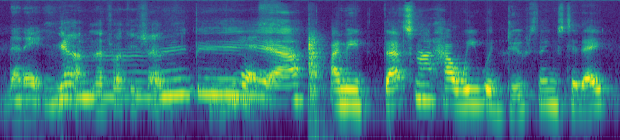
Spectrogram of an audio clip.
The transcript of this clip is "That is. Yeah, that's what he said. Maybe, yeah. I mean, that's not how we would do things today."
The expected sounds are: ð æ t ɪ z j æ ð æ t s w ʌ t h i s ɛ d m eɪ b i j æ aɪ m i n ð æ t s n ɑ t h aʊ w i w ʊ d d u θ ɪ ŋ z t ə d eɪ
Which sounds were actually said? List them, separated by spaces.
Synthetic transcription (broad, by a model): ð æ t ɪ z j æ ð æ t s w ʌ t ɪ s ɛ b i i j æ aɪ m i n ð æ t s n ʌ t h aʊ w i w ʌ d d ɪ θ ɪ ŋ z t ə d eɪ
